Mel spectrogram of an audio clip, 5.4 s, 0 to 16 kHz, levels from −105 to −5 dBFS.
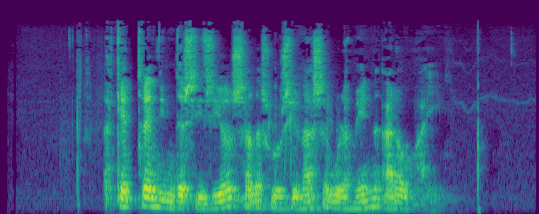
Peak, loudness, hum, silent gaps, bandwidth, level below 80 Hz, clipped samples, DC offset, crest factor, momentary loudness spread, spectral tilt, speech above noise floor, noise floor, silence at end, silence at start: -4 dBFS; -22 LUFS; none; none; 11.5 kHz; -62 dBFS; under 0.1%; under 0.1%; 22 dB; 13 LU; -4 dB/octave; 45 dB; -68 dBFS; 0.6 s; 0.75 s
